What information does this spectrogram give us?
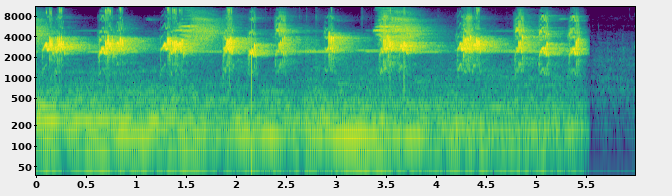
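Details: Calls of a young Yellow-vented Bulbul, used to lure wild birds for trapping: a rapid series of shrill, clipped chirps, about ten bursts in a row at an uneven pace, some doubled, then silence at the end.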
